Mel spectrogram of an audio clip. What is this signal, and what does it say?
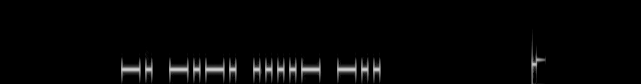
Morse code, heard as a keyed tone, about 21 wpm, 700 Hz. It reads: NC4D
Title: USA Call Signs - 4 Characters - 6x Character Spacing - 20wpm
